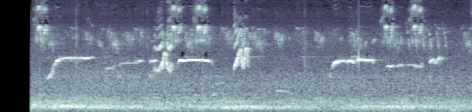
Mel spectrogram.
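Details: Cockatiels playing in an aviary give clear whistled notes that rise, then hold steady, mixed with brief scratchy chatter.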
